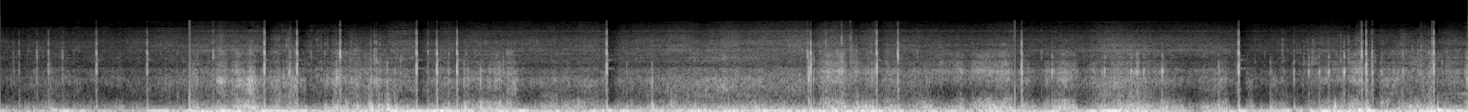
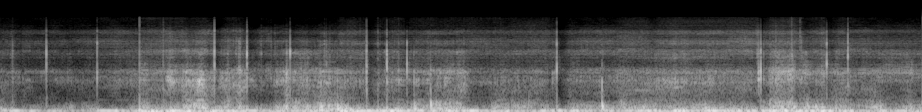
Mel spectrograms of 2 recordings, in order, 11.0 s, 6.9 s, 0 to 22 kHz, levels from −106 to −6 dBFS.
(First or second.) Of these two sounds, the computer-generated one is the second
